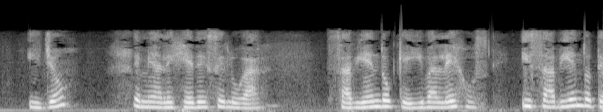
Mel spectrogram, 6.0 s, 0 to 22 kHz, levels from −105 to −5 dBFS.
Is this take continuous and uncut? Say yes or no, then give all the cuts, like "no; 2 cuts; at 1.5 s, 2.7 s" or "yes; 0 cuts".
no; 1 cut; at 1.3 s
